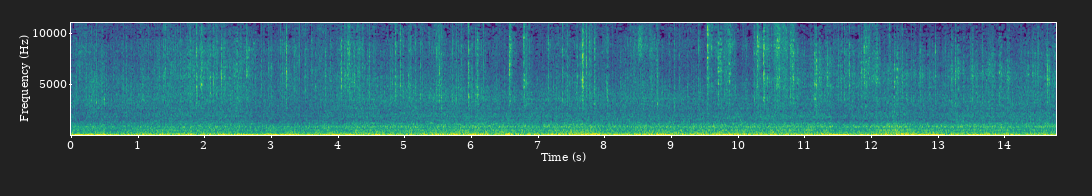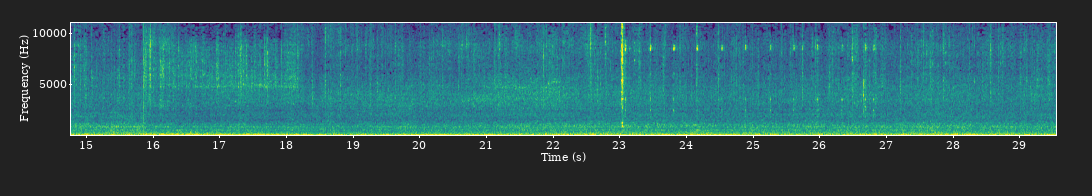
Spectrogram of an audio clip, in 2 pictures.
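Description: Road noise inside the cabin of a car driving on a wet highway: a steady low rumble from the tyres and engine, with a few faint ticks now and then.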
